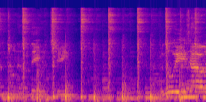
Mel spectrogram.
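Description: Acoustic band playing an instrumental passage: strummed acoustic guitar chords over hand percussion keeping a steady beat of a few strikes a second.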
